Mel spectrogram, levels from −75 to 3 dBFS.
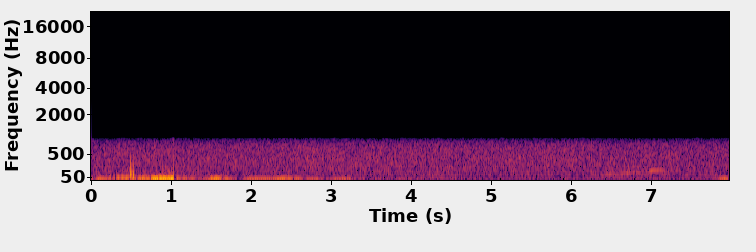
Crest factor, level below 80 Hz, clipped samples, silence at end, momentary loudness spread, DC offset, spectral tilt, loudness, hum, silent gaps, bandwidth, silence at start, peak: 20 dB; -32 dBFS; under 0.1%; 0 s; 8 LU; 0.3%; -16 dB/octave; -36 LUFS; none; none; 1 kHz; 0 s; -10 dBFS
